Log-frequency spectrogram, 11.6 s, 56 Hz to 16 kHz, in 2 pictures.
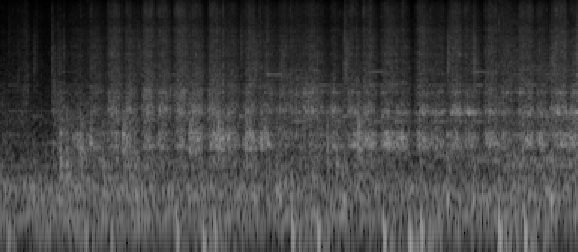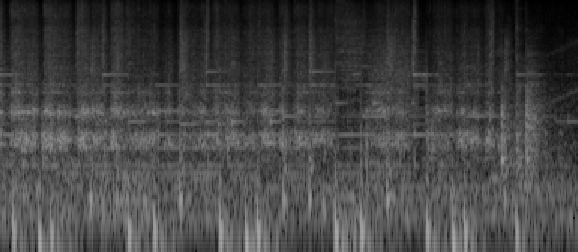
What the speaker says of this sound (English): We're gonna scrub it really hard for about 1 minute until we really get all of that grit off the surface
